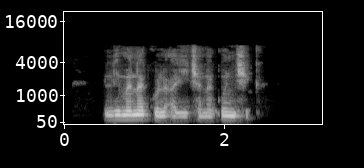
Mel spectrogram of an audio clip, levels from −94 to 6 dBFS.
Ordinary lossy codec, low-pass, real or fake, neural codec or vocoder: AAC, 48 kbps; 7.2 kHz; real; none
